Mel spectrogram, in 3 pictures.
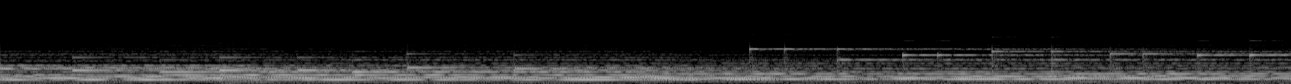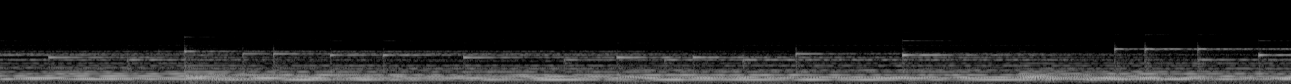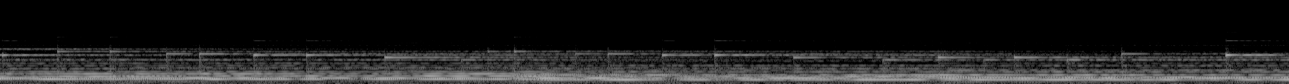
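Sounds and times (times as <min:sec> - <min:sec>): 
instrumental piano worship music: 0:00.0 - 0:38.6.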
